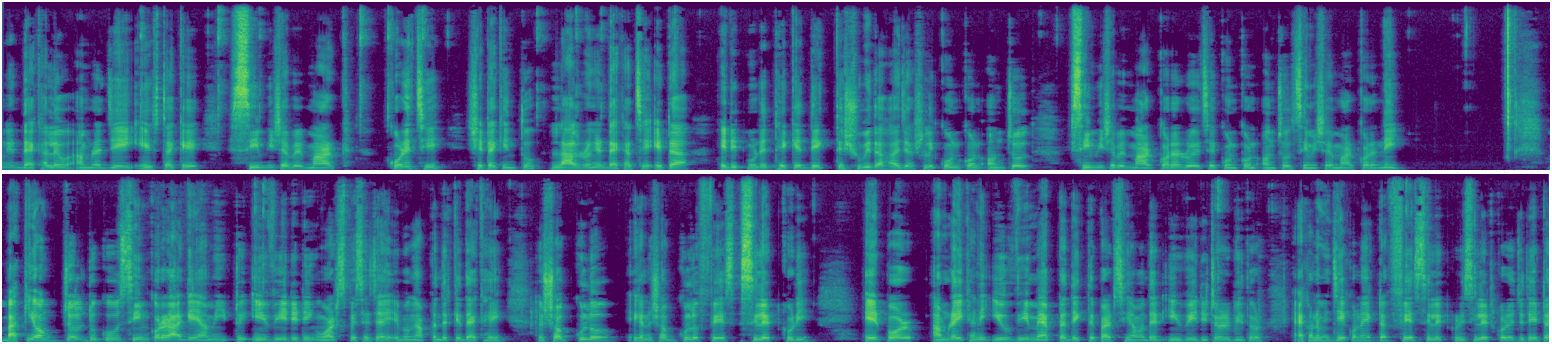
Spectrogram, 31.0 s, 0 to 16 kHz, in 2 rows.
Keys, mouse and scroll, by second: 13.7-16.1 scroll down 1, 17.8 click, 20.2-20.6 scroll up 2, 20.6 a, 29.3 Left, 30.1 g.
